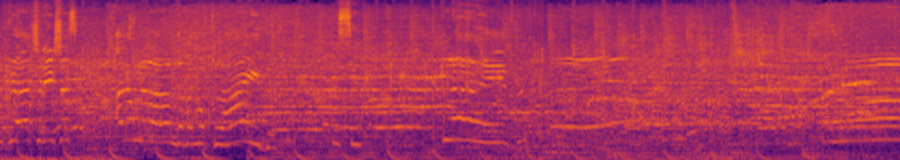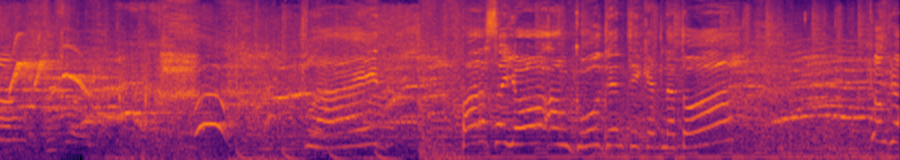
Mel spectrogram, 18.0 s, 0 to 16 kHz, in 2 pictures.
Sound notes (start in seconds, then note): 8.5 whistles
